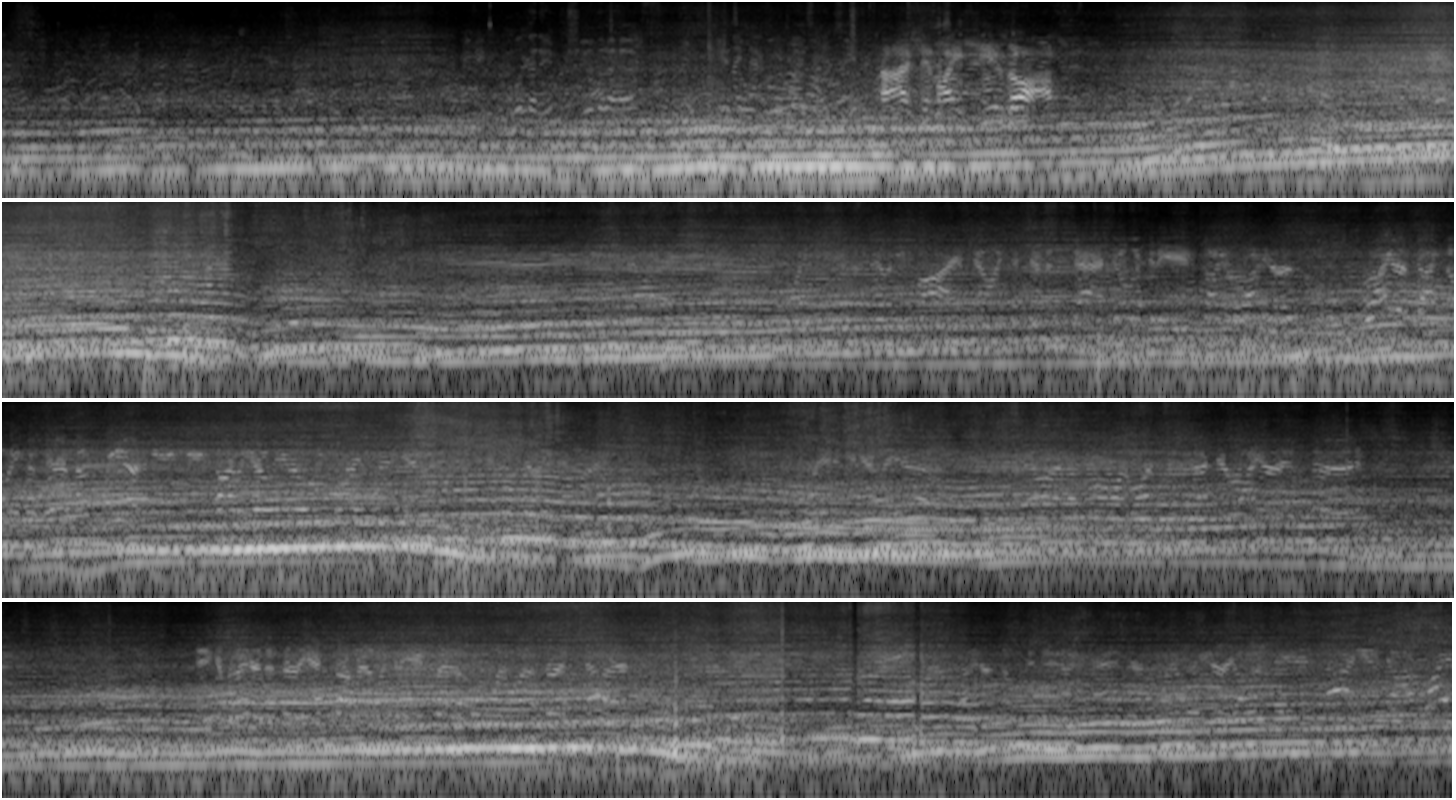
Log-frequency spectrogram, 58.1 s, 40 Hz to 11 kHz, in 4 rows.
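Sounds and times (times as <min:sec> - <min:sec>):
race car engines revving: 0:00.0 - 0:58.0.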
